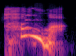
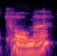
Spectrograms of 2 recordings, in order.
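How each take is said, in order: First: Toma repeated in a very high puppet voice; high spirit echo. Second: Said in the usual way. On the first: Acted. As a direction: squeak the name Toma back. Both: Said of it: "And he says".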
